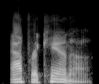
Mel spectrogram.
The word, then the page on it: Africana: American English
